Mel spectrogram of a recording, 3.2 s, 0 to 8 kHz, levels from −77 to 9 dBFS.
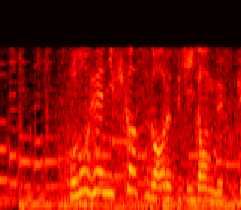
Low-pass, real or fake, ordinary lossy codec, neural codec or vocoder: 7.2 kHz; real; AAC, 16 kbps; none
